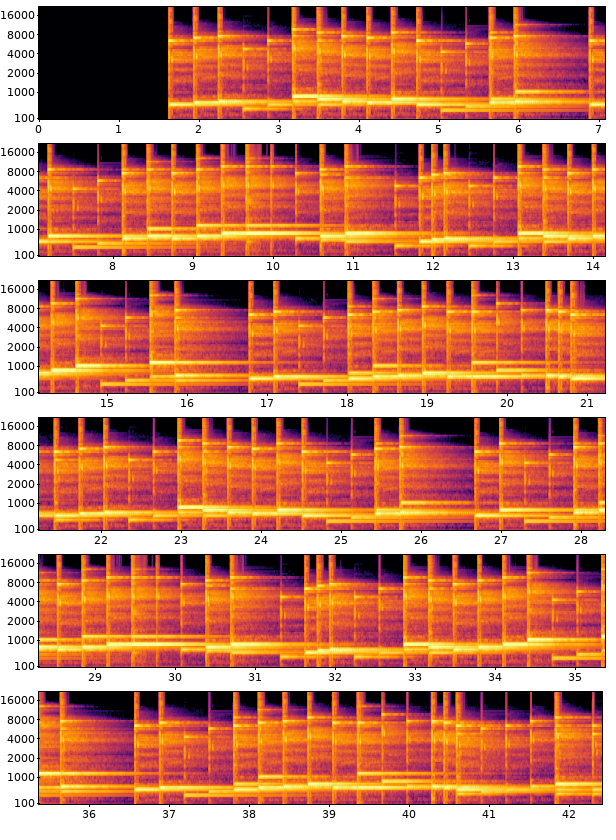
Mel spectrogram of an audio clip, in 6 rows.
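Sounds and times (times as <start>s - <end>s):
music box arrangement: 1.6s - 42.4s.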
